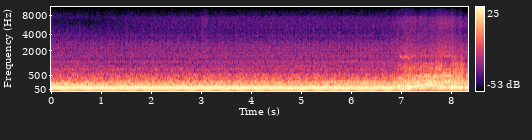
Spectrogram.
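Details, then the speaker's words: 2005 Ford F-150 with newly installed Spectre cold air intake, microphone down by the exhaust: deep steady exhaust drone rising and falling smoothly with each rev, slight crackle, no knocks or rattles; sounds deeper after install, healthy revving. "So yeah, sounds a little deeper, you know, it's got some crackers to it."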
